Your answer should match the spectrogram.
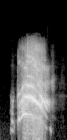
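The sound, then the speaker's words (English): A person's voice mockingly imitates a bird's caw: a brief clipped note, then one loud, drawn-out nasal cry whose pitch rises and falls, heard alone without other talk. “So Bazel runs up to this recently dead bird that was grabbed and thrown to the ground, picks it up, and looks at the bird that Quill is immediately adjacent to, holds it up above her head in the air, and just mockingly caws at that bird.”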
